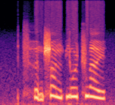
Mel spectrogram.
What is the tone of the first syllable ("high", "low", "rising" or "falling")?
low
